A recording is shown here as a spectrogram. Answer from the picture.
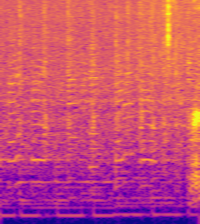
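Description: Soft background music with a steady bass and a light repeating melody; a woman's voice begins just at the end.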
